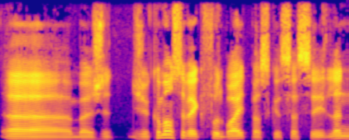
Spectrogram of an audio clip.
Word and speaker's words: Fulbright: Vous êtes co-président de la commission franco-américaine qui gère les programmes Fulbright.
